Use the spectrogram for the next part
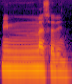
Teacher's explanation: sukunlik nundan keyin mim harf kelsa nunni mimga kirgazib yuboriladi. Ya'ni nunni ham mim qilib o'qib yuboriladi. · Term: idom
